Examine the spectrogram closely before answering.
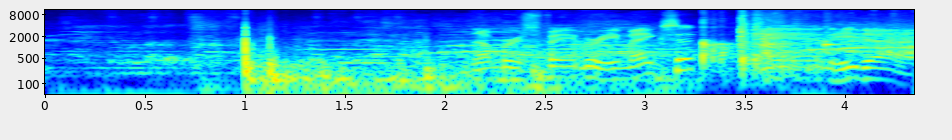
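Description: A bowling ball thuds onto the lane and rolls.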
